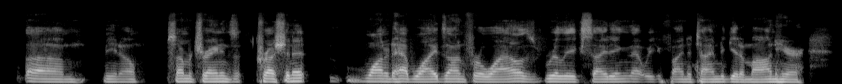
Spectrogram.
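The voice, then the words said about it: Hoarse, strained voice. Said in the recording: “My voice is starting to go. ... doing a lot of yelling. ... Might get a couple of puberty cracks there.”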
